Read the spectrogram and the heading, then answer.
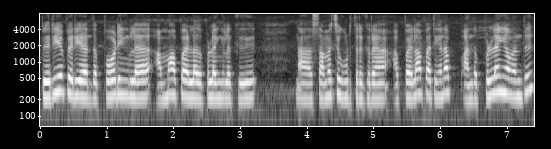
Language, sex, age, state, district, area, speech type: Tamil, female, 30-45, Tamil Nadu, Nagapattinam, urban, spontaneous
